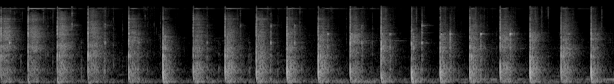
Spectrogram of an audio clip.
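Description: Small hammer striking a pile of soft black slate pieces over and over, about three strikes a second, crushing the slate as it splits into layers.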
